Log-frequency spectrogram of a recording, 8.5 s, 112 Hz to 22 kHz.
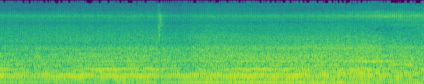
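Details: Craftsman 21-inch self-propelled mower with 6.5 HP Tecumseh engine, after a carb clean removing gum: runs smooth and even at steady high speed with no misses, surging or hunting; normal running.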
